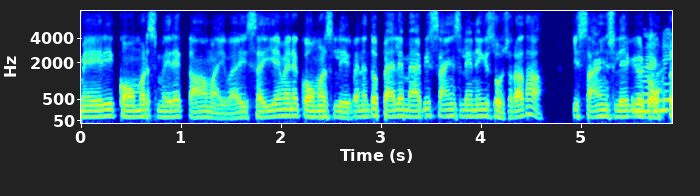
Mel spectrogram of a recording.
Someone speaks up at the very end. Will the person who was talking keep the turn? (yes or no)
no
